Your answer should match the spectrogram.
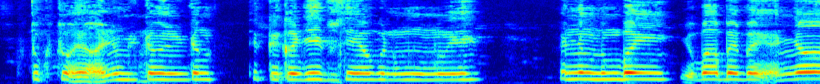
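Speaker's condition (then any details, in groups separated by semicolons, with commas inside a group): Brain lesion disability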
